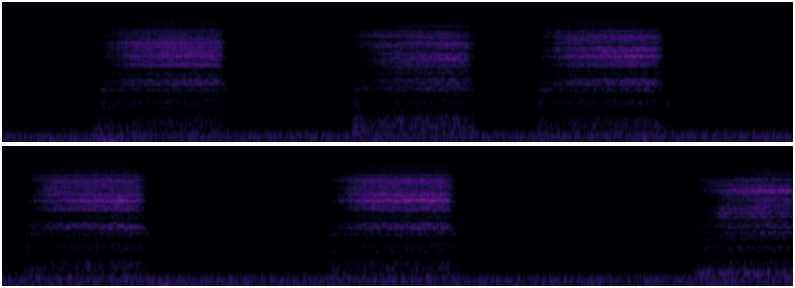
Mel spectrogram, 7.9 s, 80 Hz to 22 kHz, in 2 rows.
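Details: Barn owl at the nest as an adult arrives with a mouse and one of three nestlings grabs the prey; broad breathy hisses about 0.6 s long, repeated roughly every second, over steady low hum.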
